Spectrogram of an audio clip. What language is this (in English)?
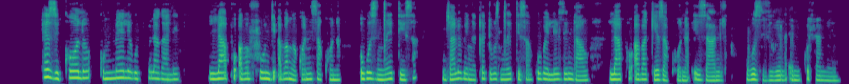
North Ndebele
